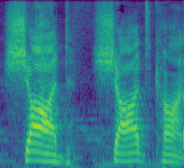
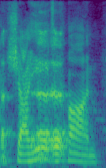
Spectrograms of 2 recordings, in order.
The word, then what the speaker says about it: Shahid Khan: Shao Kahn? – Not Shere Khan. No. Shad Khan. Shahid Khan. But his friends call him Shad.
